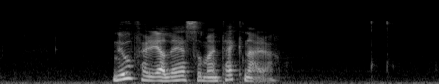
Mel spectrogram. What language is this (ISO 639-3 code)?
fao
